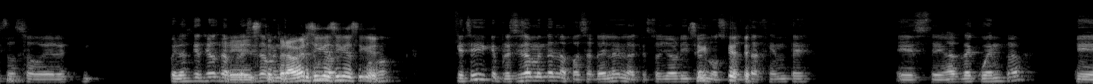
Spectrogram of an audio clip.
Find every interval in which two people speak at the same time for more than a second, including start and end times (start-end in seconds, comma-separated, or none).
2.2-3.9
